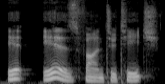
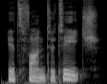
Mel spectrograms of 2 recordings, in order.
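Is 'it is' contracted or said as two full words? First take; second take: full words; contracted. First: It is said as two separate, stronger words. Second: It is contracted into one weaker syllable.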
